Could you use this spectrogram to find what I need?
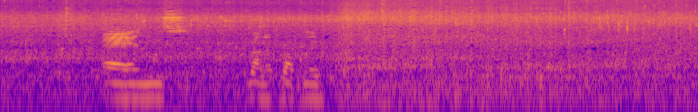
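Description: Water splashes and gurgles steadily over a small fall close by.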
